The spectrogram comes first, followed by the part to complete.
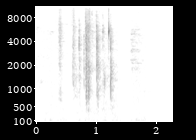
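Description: Faint pen-on-paper writing: a quick run of short scratchy strokes through the first second or so, then fading out.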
